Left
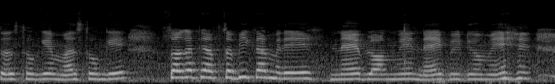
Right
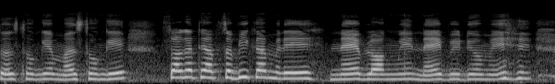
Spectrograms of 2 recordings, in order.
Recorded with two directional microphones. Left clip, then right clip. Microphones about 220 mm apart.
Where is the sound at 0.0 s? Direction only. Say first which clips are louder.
Right 6 dB; 25° right (ahead or behind).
